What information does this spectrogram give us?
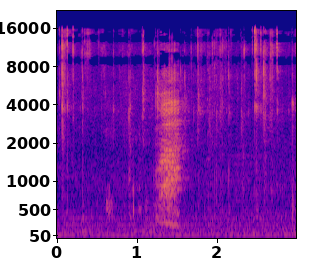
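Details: Wild macaws visiting a balcony: a single harsh, raspy squawk lasting about a quarter second, rising out of a quiet background hum.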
